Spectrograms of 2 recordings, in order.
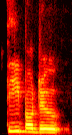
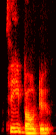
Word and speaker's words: Thibodaux: and it went to Thibodaux, Louisiana. I guess that's how you pronounce that. It's a strange spelling. The last four letters of that town ends in D-A-U-X. That's like French. Thibodaux, whatever.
